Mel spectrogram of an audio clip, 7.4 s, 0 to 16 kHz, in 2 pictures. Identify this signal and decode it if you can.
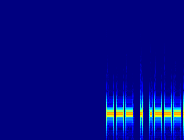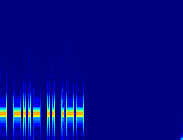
Morse code, heard as a keyed tone, about 25 wpm, 700 Hz. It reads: OE1XIW
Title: DXCC-100 Call Signs - 6 Characters - 25wpm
